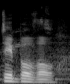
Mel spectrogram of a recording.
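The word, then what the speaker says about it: Dybowo: I think it's pronounced Dybovo, because the W is a V in Polish, basically, That in makes more sense.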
